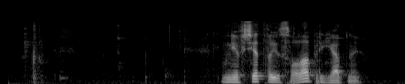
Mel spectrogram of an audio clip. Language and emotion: Russian, positive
